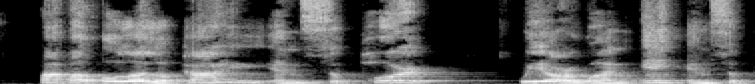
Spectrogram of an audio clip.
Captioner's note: speaking Hawaiian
